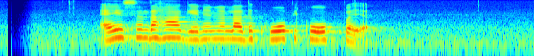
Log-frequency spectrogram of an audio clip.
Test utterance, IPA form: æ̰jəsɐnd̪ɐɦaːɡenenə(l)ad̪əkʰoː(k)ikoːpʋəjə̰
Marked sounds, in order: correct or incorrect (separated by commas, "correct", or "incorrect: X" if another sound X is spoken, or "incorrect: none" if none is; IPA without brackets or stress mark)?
correct, incorrect: p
